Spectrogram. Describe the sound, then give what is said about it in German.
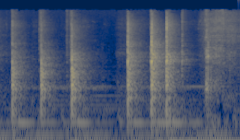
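Leftover onion pieces being chopped small with a knife, giving about seven sharp, separate chops at an uneven pace over a steady low hum. “Und habe ich hier noch ein paar restliche Zwiebelstückchen noch vom Frühstück können wir auch gleich klein dazu schneiden.”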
